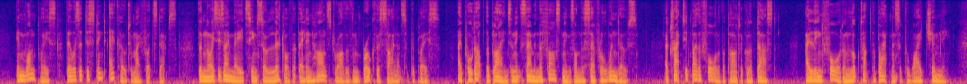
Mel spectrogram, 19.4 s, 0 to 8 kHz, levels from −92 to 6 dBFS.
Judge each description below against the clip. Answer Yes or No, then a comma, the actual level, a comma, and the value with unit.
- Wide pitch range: No, average, 4.7 semitones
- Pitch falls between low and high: No, very low, 85 Hz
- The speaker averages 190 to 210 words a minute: Yes, average, 195 wpm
